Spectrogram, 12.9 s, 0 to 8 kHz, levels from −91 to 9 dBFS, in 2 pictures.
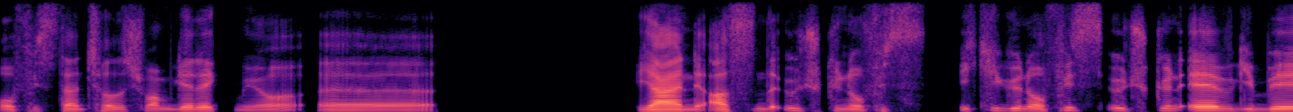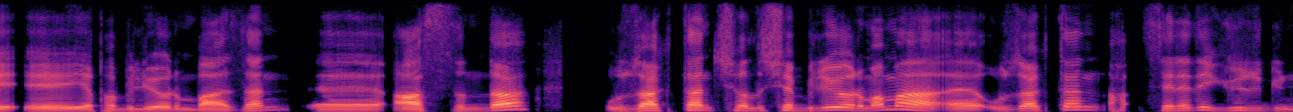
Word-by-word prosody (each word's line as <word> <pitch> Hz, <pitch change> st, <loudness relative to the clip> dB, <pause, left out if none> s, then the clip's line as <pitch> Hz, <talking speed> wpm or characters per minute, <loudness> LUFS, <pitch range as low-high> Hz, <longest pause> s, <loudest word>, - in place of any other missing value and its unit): ofisten 115 Hz, +2 st, -7 dB
çalışmam 120 Hz, +1 st, -7 dB
gerekmiyor. 120 Hz, -5 st, -5 dB
Eee, 95 Hz, 0 st, -6 dB, 1.0 s
yani 110 Hz, -1 st, +5 dB
aslında 115 Hz, +3 st, -2 dB
3 145 Hz, -, -11 dB
gün 130 Hz, -, -13 dB
ofis, 115 Hz, -4 st, -9 dB
2 145 Hz, -, -12 dB
gün 145 Hz, 0 st, -4 dB
ofis, 140 Hz, +4 st, -5 dB
3 150 Hz, -, -9 dB
gün 150 Hz, -1 st, -9 dB
ev 140 Hz, -1 st, +5 dB
gibi, 130 Hz, +1 st, 0 dB
eee, 115 Hz, -, -2 dB
yapabiliyorum 120 Hz, 0 st, 0 dB
bazen. 140 Hz, -, +1 dB
Eee, 110 Hz, 0 st, -1 dB
aslında 135 Hz, -, +5 dB, 0.4 s
uzaktan 150 Hz, +6 st, +4 dB
çalışabiliyorum 160 Hz, +3 st, -1 dB
ama, 225 Hz, +2 st, +6 dB
eee, 125 Hz, 0 st, +2 dB
uzaktan 155 Hz, -, -2 dB
ha -, -, -9 dB
senede 165 Hz, +5 st, -4 dB
100 160 Hz, -2 st, -8 dB
gün 135 Hz, -2 st, -11 dB
130 Hz, 140 wpm, -22 LUFS, 115-150 Hz, 1.0 s, ama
